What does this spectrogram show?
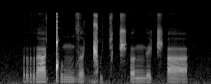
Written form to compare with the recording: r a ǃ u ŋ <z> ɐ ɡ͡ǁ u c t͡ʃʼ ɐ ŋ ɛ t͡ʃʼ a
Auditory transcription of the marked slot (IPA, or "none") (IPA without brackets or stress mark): z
